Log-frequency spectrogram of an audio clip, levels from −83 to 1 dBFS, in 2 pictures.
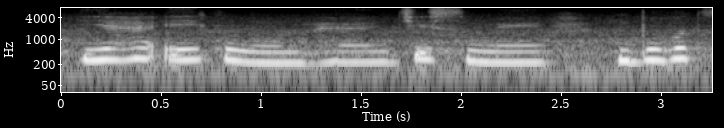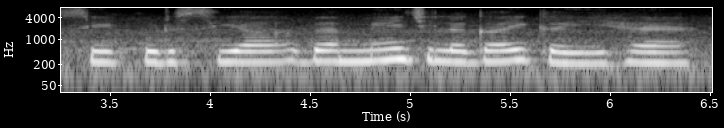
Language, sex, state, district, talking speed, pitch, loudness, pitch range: Hindi, female, Uttar Pradesh, Saharanpur, 120 wpm, 230 Hz, -15 LUFS, 220-250 Hz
